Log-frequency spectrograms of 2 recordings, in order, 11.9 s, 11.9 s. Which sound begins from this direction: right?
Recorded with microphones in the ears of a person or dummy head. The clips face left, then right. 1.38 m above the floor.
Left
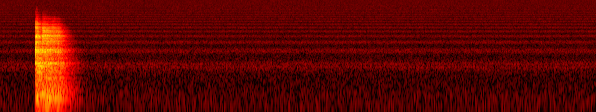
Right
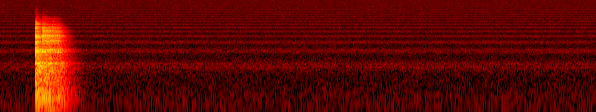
A cupboard door, at 0.7 s.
